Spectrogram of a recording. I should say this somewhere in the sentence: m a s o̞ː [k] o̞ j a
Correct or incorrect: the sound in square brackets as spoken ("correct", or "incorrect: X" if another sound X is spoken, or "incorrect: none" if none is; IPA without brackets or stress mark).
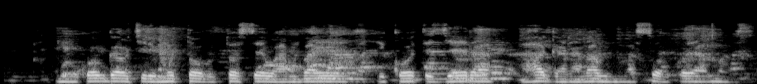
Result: correct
